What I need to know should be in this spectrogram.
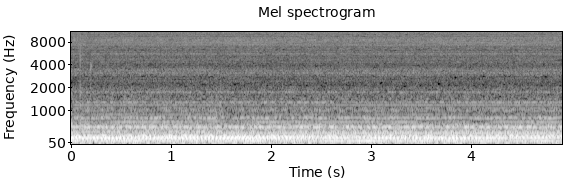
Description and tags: Created using spectral freezing max patch. Some may have pops and clicks or audible looping but shouldn't be hard to fix.
Everlasting, Sound-Effect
